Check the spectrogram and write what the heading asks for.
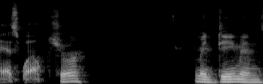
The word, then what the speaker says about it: Diemen: According to Google, it is Demon.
